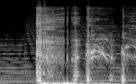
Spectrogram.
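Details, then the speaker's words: A sleeping pet Labrador gives a short run of about four harsh, rough coughs at nearly 3 a.m., over faint electronic game music; dog cough. "so if you can hear that coughing that is my little lab behind me who is sleeping soundly as it's nearly quarter to 3:00 in the morning"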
